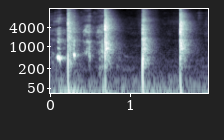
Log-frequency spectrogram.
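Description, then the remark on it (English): Four sharp hand claps at a steady, unhurried pace, each one crisp and bright with a quick decay, with faint murmuring between them. “I applaud you, sir.”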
